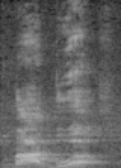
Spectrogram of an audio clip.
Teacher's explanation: Perceba que a palavra mágoa tem como a sílaba tônica o má, que é uma paroxítona. E ela terminou nesse ditongo.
